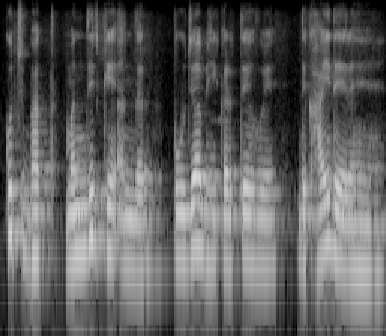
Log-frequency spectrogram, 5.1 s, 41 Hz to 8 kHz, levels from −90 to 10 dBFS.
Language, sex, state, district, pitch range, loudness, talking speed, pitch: Hindi, male, Uttar Pradesh, Lucknow, 130-150 Hz, -18 LUFS, 150 wpm, 135 Hz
